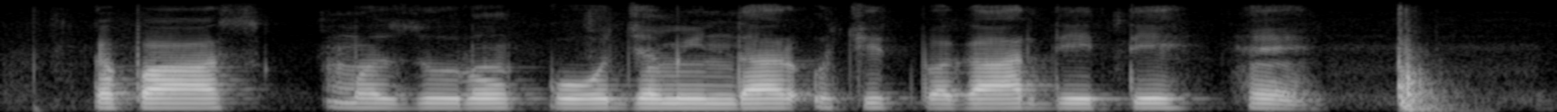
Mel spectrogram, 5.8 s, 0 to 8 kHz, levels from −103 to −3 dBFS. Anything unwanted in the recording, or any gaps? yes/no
yes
